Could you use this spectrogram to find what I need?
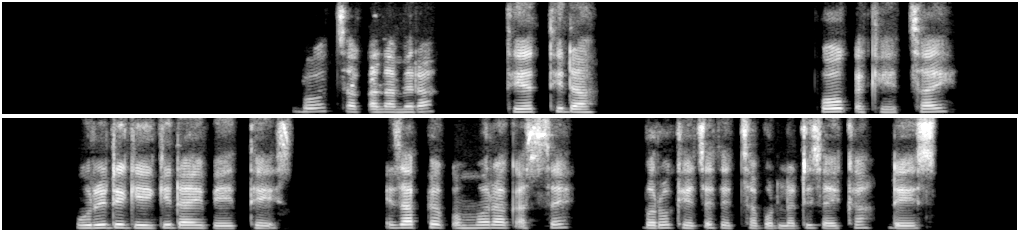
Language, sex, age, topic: Gamo, female, 25-35, government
